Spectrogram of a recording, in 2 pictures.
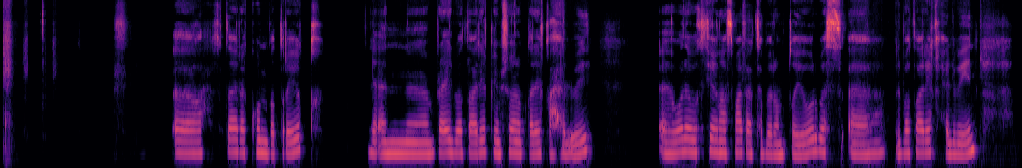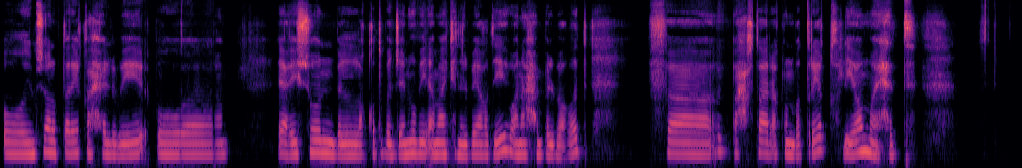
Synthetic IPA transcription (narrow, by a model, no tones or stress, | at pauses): ʔħḁxt̪ɑːɾˤʔakuːnbɨt̪ˤɾiːq | lɪʔanːbɾˤɑːʔjɪlbɑt̪ˤɑːɾiːqjɪmʃuːnb̚t̪ˤɑɾiːqɑħɪlwi | walawɪkθiːɣnaːsmat̪ɪʕt̪abɪɾhʊm̚t̪ˤʊjuːɾbasː | ɪlbɑt̪ˤɑːɾiːqħɪlwiːn | wjɪmʃuːnb̚t̪ˤɑɾiːqɑħɪlwiw | jɪʕiːʃuːnbɪlqʊt̪ˤbɪld͡ʒanuːbilʔa̰maːkɪnɪlbeːɣd̪iwʔanaʔaħabːɪlbʊ̰ɣd̪ | faʔaħaxt̪ɑːɾˤʔakuːnbɨt̪ˤɑɾiːqljoːmweːħɪd̪̥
